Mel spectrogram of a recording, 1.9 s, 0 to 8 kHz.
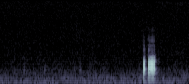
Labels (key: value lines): label: biophony, knock croak
recorder: SoundTrap 300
